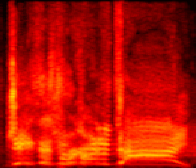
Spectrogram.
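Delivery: high, loud cry of terror; panicked shout. Retold or imitated. Disciples to Jesus as the boat sinks, panicked shout. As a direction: yell for help as if about to die.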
